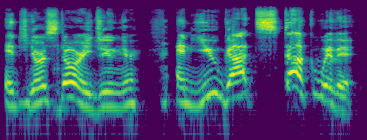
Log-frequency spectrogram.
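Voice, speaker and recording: A man's voice: sits high, sing-song, a little slow, bright, forceful tone, slightly rough, no echo, exaggerated voice. A man acting a snoopy, folksy husband who cracks slangy jokes in an old-time radio comedy. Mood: teasing. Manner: folksy, jokey, slangy delivery.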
